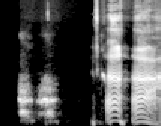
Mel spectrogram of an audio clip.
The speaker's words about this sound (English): My dog agrees because he's barking. There must be a Democrat outside.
